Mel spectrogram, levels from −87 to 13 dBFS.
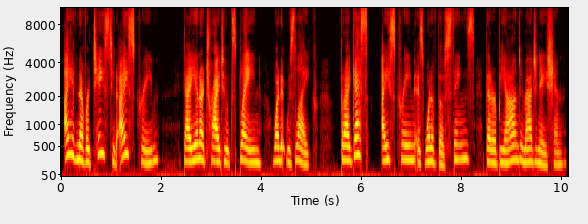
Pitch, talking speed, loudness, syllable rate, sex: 235 Hz, 165 wpm, -19 LUFS, 4.9 syllables/s, female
